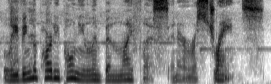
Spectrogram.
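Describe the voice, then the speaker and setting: A woman's voice: fairly low pitch, a little slow, a little mellow. A woman narrating a scripted horror fan fiction in a dramatic storytelling style.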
